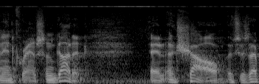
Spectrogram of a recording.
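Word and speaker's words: Zschau: And Schau, is that pronouncing it correct?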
